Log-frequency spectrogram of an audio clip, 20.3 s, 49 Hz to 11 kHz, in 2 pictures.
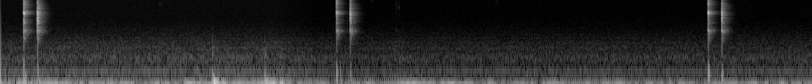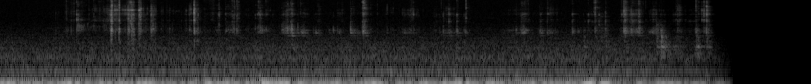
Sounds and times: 0.3s Clicker 0.6s
4.2s Clicker 4.5s
8.9s Clicker 9.2s

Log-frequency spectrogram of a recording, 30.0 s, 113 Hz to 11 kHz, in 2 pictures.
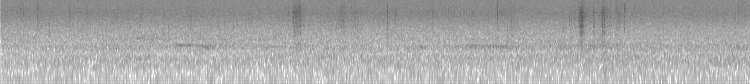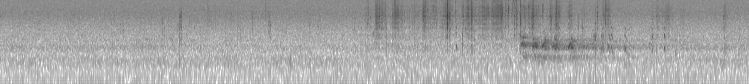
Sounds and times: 22.4s animal moving and making a squeaking sound 28.7s
23.7s tawny owl 29.9s
23.9s red fox 29.9s
25.4s dog 27.6s

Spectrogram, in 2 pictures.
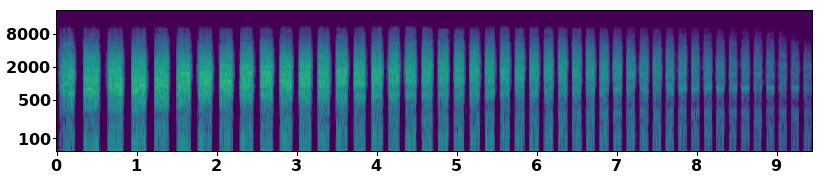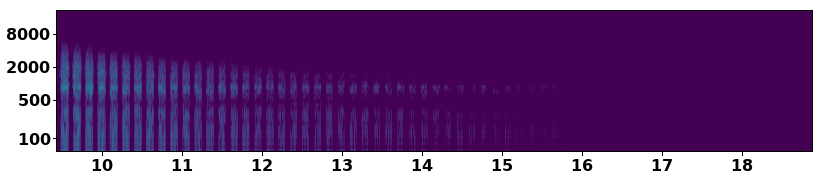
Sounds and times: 0.0s riser 9.4s

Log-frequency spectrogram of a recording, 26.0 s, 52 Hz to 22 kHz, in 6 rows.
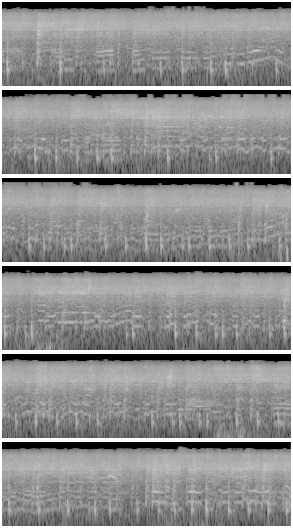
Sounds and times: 0.0s drummer 26.0s
0.0s fountain 26.0s
0.0s saxophonist 26.0s

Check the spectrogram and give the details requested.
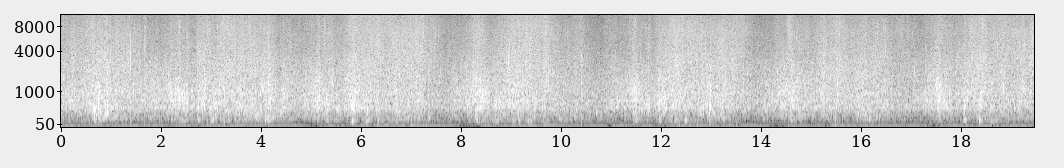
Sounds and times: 0.0s Water in channel 19.4s

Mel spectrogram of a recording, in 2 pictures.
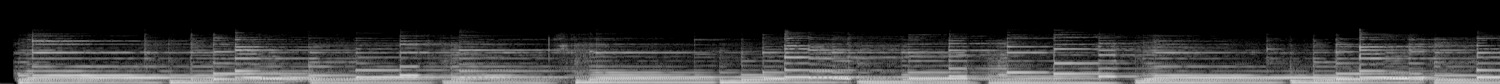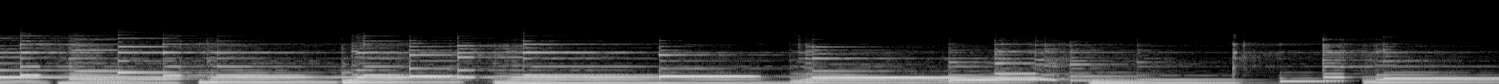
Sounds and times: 0.1s music solo guitar 29.9s

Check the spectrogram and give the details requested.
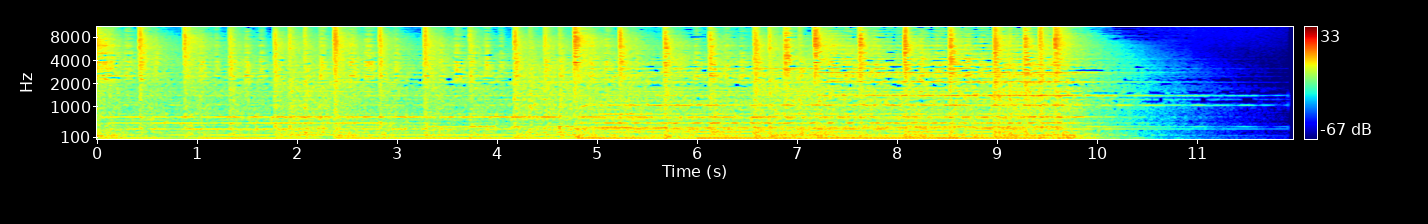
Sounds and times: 0.0s solo bass 10.3s
0.0s synth 11.8s
0.0s percussion 11.8s

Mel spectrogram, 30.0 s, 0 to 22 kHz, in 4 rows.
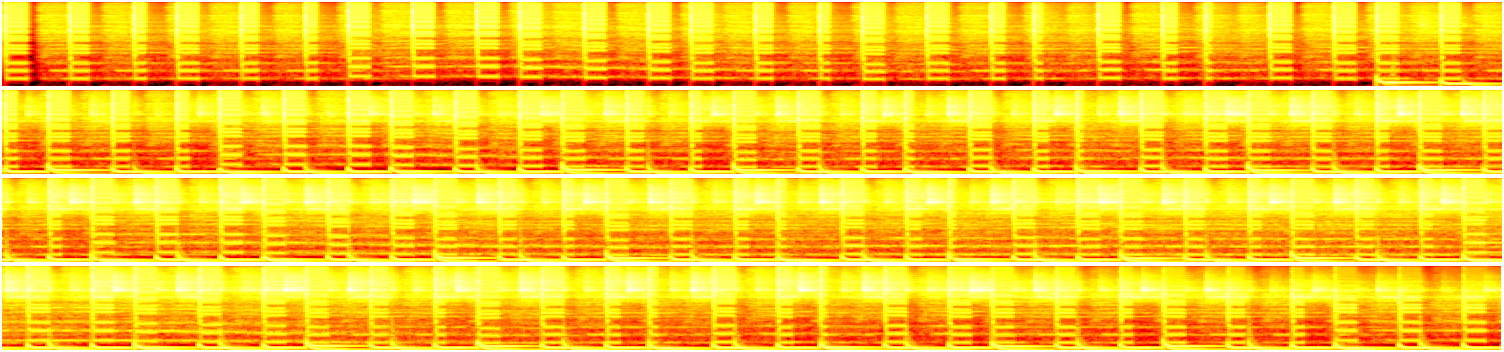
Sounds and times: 6.9s bass 29.9s
6.9s drum 29.9s
6.9s lead 29.9s

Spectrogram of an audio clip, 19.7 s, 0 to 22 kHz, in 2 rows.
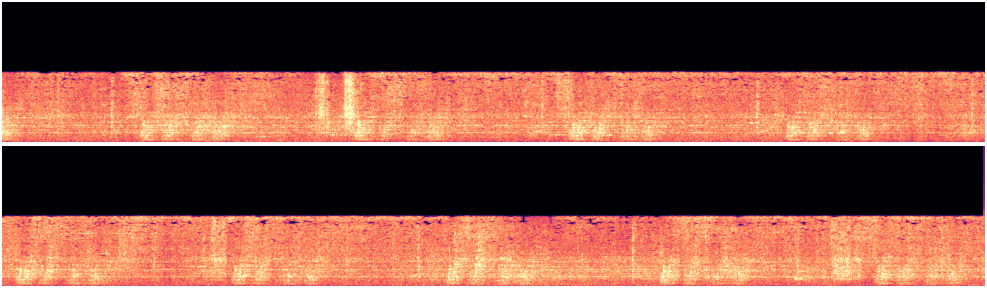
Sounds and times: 0.0s Freight Train Passing 19.6s

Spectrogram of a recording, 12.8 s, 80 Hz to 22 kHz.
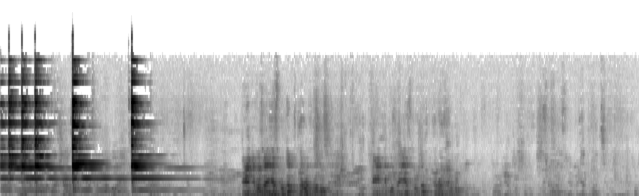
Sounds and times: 0.0s Second bell to race #3 4.9s

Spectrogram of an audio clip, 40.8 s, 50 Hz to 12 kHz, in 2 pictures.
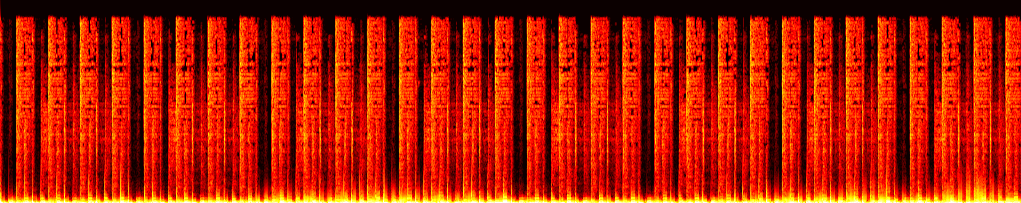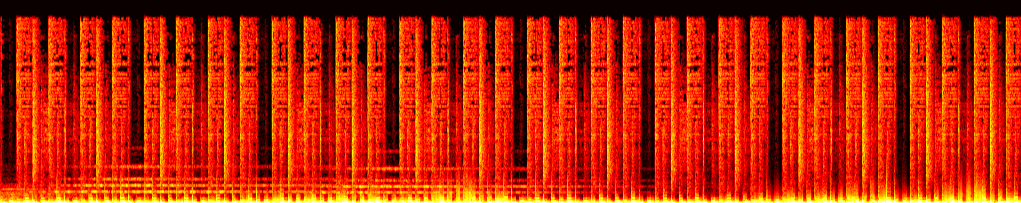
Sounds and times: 0.0s Drums 40.8s
0.0s bass 40.8s
20.4s arpeggio 31.9s
20.5s pad 30.3s

